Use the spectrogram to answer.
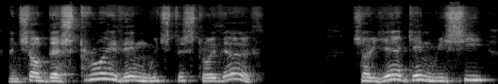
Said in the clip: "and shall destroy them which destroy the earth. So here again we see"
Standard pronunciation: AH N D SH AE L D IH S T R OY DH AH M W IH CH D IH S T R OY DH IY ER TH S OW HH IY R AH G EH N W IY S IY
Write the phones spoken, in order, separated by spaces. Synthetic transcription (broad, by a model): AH N SH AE L D IH S T R OY DH AH M W IH CH D IH S T R OY DH IY ER TH S OW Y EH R AH G EH N W IY S IY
